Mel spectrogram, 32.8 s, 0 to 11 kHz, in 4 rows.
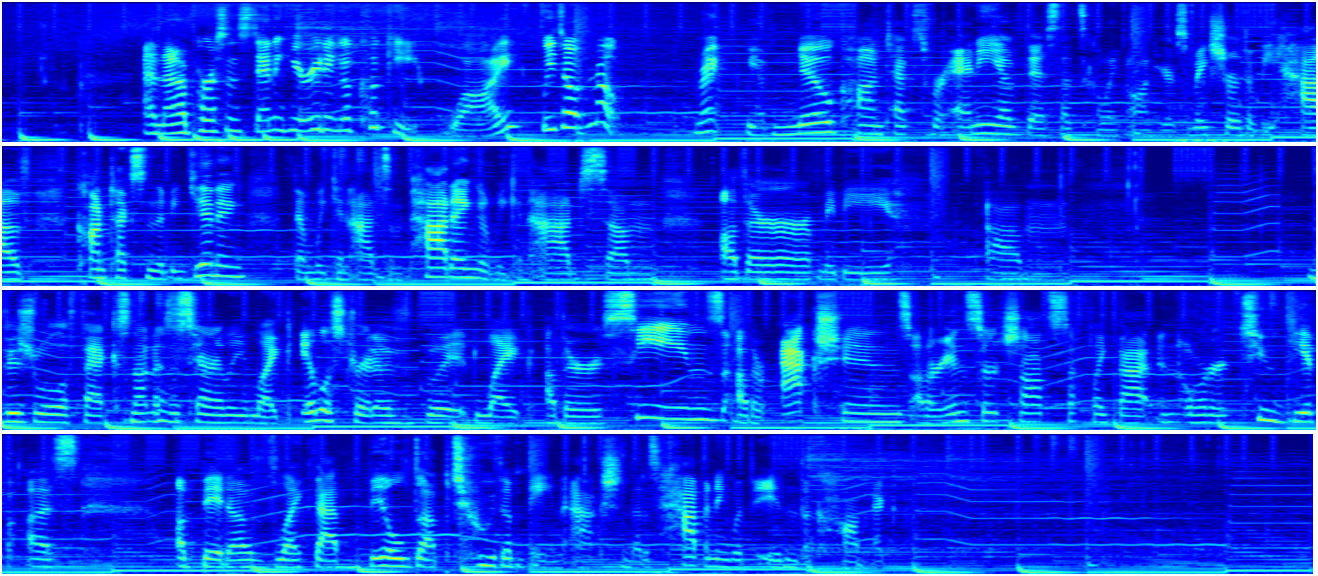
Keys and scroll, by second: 1.2-1.8 scroll up 1.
